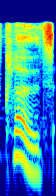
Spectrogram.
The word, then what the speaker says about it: clothes: A quick pronunciation hack: you can pronounce clothes as close to make it flow better.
